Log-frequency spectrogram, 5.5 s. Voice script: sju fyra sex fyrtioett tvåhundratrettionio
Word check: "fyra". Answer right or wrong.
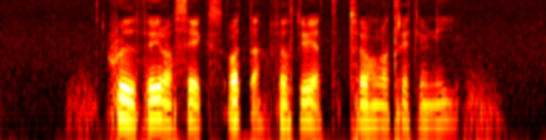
right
